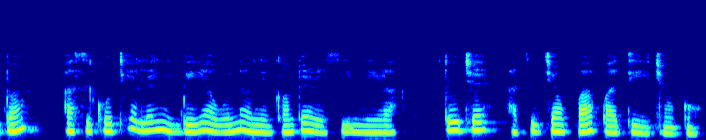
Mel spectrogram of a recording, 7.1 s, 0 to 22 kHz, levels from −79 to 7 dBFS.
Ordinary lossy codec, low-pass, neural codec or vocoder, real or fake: none; 5.4 kHz; none; real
